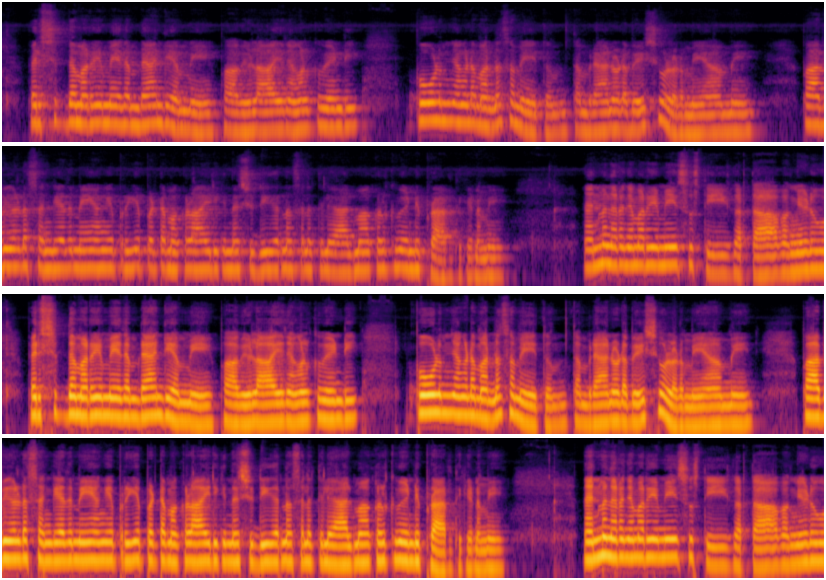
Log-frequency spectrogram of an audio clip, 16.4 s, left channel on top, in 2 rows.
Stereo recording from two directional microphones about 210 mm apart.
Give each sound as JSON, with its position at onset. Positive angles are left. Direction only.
{"t": 0.3, "sound": "a woman's voice", "side_deg": -35}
